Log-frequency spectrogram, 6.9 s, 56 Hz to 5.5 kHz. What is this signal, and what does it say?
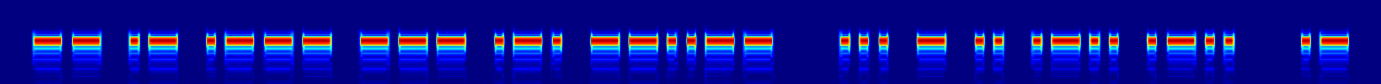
Morse code, heard as a keyed tone, about 25 wpm, 600 Hz. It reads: MAJOR, STILL A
